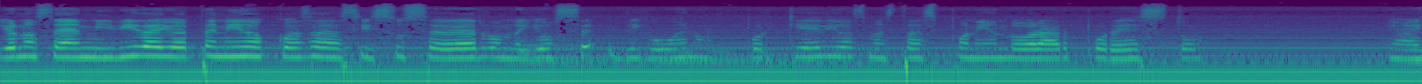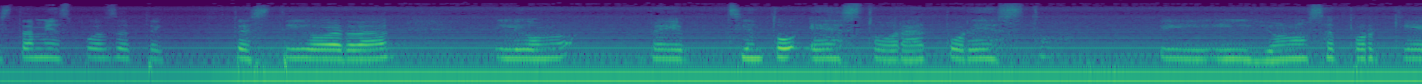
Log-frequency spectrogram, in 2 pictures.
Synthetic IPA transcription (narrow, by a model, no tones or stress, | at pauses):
ɟ͡ʝo̞no̞seenmiβiðaʝo̞e̞t̪e̞nið̞o̞ko̞sasasisuse̞ðe̞ɾðo̞nd̪eʝo̞sed̪iɣo̞βwe̞no̞po̞ɾke̞ðjo̞zme̞ːst̪aspo̞nje̞nd̪ooɾaɾpo̞ɾe̞st̪o̞ | aiest̪amiesposðet̪e | t̪est̪iɣoβeɾðaððiɣopesje̞nt̪o̞ʔe̞st̪oːɾaɾpo̞ɾe̞st̪oiːʝo̞no̞se̞po̞ɾke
